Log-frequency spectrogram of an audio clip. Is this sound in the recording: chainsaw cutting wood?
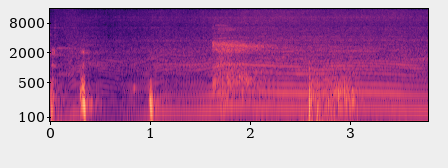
yes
